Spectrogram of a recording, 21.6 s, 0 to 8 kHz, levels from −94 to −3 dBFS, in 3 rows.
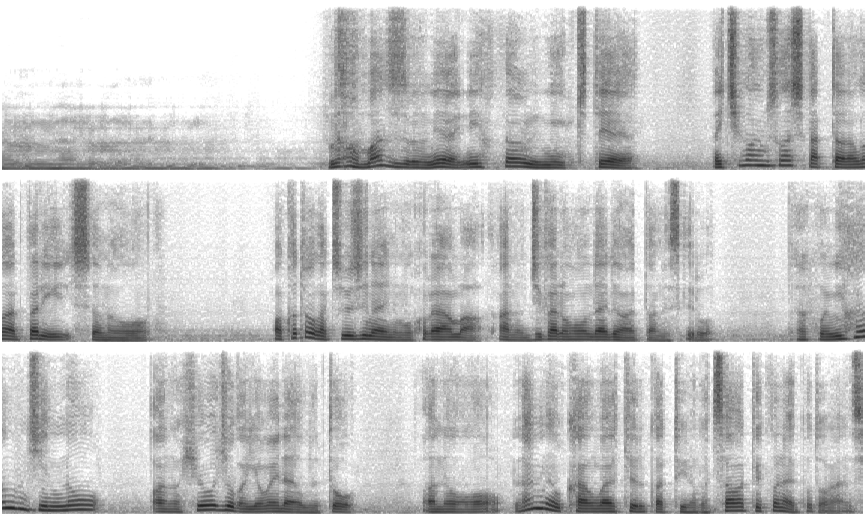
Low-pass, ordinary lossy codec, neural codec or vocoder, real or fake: none; none; codec, 16 kHz, 1 kbps, FunCodec, trained on LibriTTS, 50 frames a second; fake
